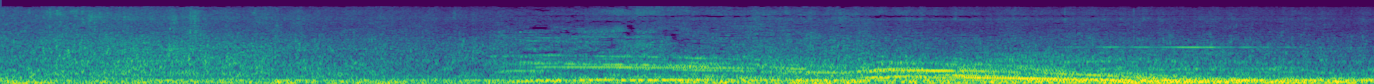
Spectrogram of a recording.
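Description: A loud, continuous roar of rushing flood water surges like a tidal wave, building slightly, while a few wailing, sliding tones sweep through in the middle.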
